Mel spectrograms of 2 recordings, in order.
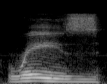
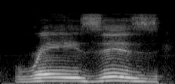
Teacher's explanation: even though it is spelled with an S, it's pronounced with a voiced Z.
